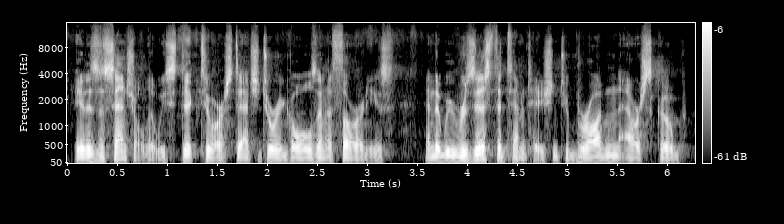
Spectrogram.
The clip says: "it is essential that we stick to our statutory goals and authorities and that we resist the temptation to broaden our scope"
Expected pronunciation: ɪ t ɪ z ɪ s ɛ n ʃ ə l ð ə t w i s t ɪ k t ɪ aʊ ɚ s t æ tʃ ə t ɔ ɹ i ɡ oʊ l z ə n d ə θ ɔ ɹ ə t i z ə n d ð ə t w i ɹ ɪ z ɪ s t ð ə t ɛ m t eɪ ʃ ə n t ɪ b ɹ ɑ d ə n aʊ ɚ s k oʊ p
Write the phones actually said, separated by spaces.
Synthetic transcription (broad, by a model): ɪ t ɪ z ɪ s ɛ n ʃ l ð ə t w i s t ɪ k t ɪ aʊ ɚ s t æ tʃ ə t ɔ ɹ i ɡ oʊ l z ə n ə θ ɔ ɹ ə t i z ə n ð ə t w i ɹ ɪ z ɪ s t ð ə t ɛ m t eɪ ʃ n t ɪ b ɹ ɑ d n aʊ ɚ s k oʊ p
